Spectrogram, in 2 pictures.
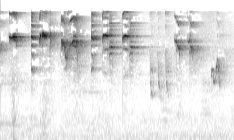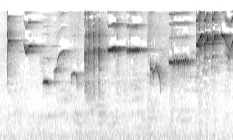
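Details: Orange-headed thrush in full song to stimulate breeding urge: an unbroken stream of piercing, varied whistles, squeaky chirps and slurred notes, each phrase quickly following the last, with almost no background noise.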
